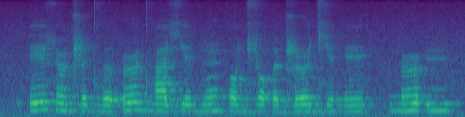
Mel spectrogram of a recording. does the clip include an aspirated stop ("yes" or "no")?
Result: no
